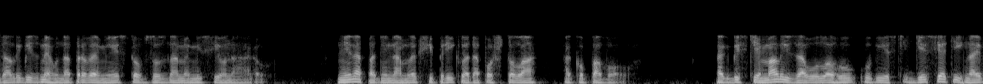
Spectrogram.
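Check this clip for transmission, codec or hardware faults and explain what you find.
The speech carries one codec fault. Throughout, GSM full-rate codec damage: a vocal-tract model driven by sparse, regularly spaced pulses gives a plainly buzzy, gravelly roughness, with nothing above about 3.9 kHz. That fits 13 kbps. Plain band-limiting would dull the sound without adding this grit.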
